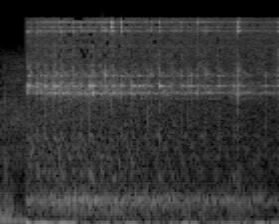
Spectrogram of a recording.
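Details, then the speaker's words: Idler pulley from a Corvair rally build, spun by hand: a thin, ringing whir with a rough hiss, suggesting a dry bearing; unconfirmed. "that thing is dry"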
